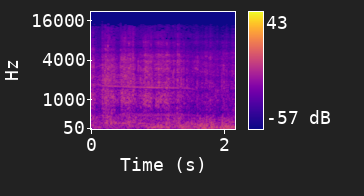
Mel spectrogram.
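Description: Electric motor and propeller of an E-flite Carbon Z Cessna 150T RC plane running at low throttle as it rolls along an asphalt runway. Its thin whine sinks slightly in pitch and fades after about a second and a half, over a steady rushing noise.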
